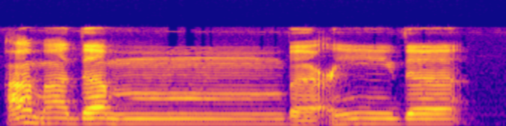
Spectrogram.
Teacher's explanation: suara tanwin pada huruf da diganti menjadi suara huruf mim, sehingga dibaca amadam ba'ida. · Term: iqlab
